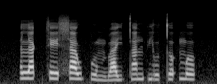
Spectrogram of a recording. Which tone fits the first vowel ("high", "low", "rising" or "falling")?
high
